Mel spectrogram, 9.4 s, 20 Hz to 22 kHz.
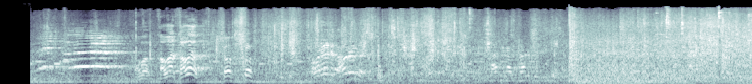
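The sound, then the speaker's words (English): A sudden, loud bomb blast from the Easter Sunday suicide attack at Zion Church, Sri Lanka, on April 21st, 2019, erupts from silence, followed by a sustained roar of chaotic noise with distressed voices wailing and shouting throughout, and a second surge of rumbling near the end. “These are the sounds of terror. Explosions, sirens, wailing, and then deafening silence.”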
